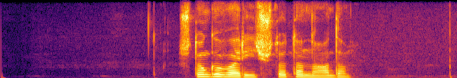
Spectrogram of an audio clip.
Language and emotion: Russian, sad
